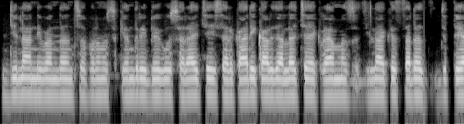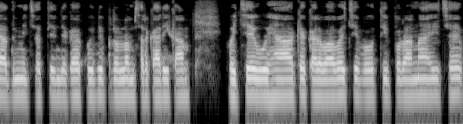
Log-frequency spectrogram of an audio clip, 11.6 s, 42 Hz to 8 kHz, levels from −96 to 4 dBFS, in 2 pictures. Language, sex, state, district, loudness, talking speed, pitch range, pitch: Maithili, male, Bihar, Begusarai, -18 LUFS, 190 wpm, 135-140 Hz, 140 Hz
